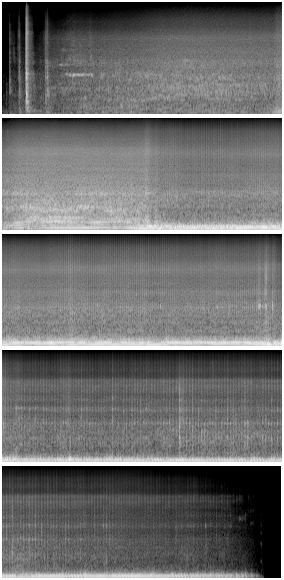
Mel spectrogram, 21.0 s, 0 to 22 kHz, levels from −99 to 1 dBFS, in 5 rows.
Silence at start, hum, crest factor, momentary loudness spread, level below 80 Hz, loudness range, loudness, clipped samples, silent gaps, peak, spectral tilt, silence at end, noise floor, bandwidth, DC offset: 0.35 s; none; 16 dB; 20 LU; -20 dBFS; 11 LU; -17 LUFS; under 0.1%; none; 0 dBFS; -6 dB/octave; 0.5 s; -43 dBFS; 15 kHz; under 0.1%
